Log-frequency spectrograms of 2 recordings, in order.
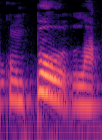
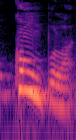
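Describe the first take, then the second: First: "compô-la" stressed on the middle syllable, com-PÔ-la; correcting to "compô-la" as com-PÔ-la, lower in pitch. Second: "compô-la" stressed on the first syllable, COM-po-la; wrong first-syllable stress. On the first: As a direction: stretch the PÔ of "compô-la". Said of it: "última sílaba tônica". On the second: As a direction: punch the COM of "compô-la", letting the rest drop. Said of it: "Separa as sílabas". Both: Shown as a demonstration.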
